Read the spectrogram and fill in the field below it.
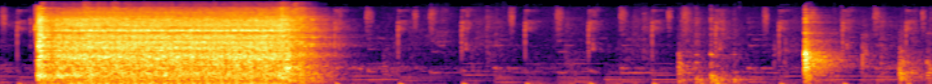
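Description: A Sea-Doo GTX engine fires briefly on starter fluid with a loud, dense burst of rough combustion lasting about two seconds. It then falls back to uneven starter cranking and scattered clunks.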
